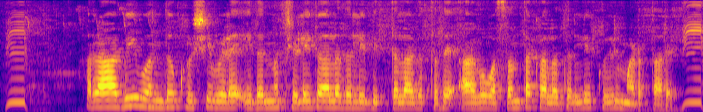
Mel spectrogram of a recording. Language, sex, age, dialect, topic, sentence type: Kannada, female, 56-60, Mysore Kannada, agriculture, statement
